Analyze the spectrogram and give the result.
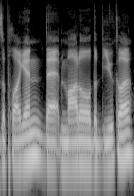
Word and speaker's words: Buchla: I think it's pronounced Buchla. – I recognize that. – Buchla.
